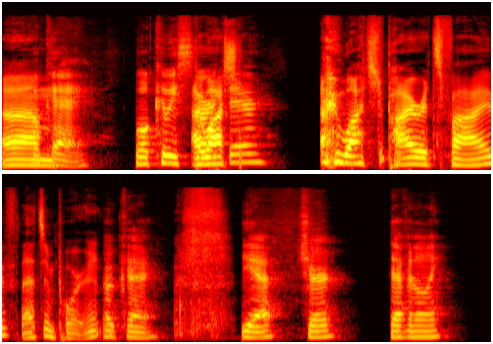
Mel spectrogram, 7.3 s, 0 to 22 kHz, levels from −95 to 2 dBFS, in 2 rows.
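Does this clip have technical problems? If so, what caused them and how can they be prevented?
No, there are no technical problems in this clip.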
